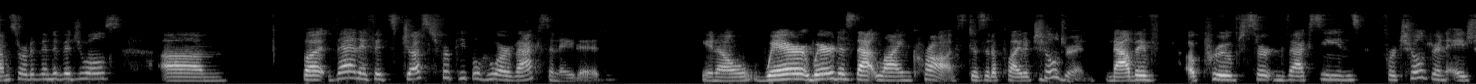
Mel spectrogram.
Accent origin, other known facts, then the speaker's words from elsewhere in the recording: Canada; as the Canadian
